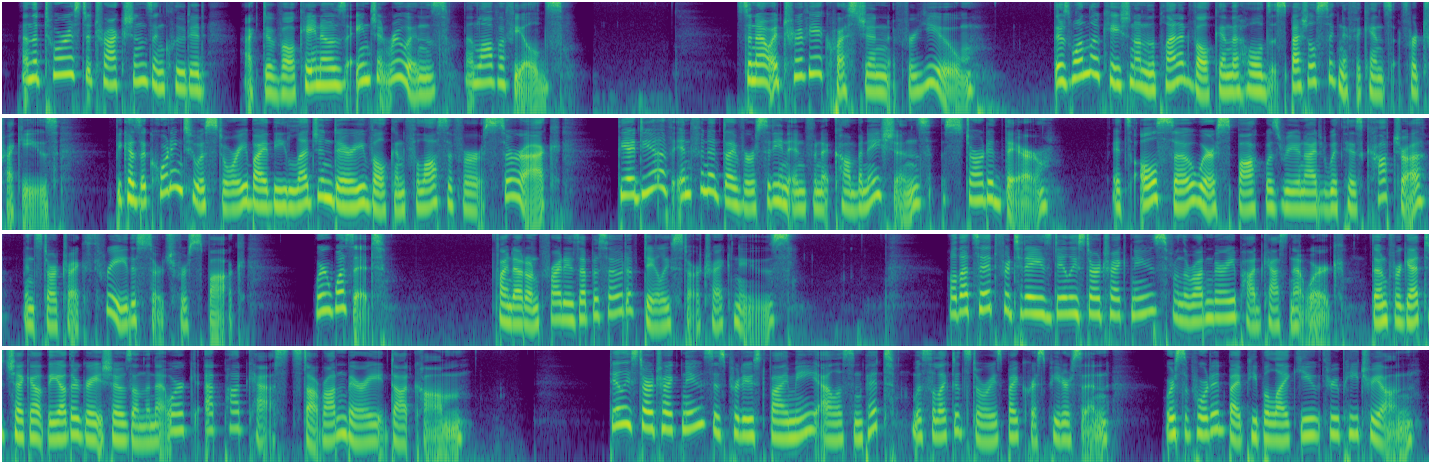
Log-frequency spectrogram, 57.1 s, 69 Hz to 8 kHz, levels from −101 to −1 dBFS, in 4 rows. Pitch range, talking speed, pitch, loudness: 180-270 Hz, 140 wpm, 220 Hz, -20 LUFS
